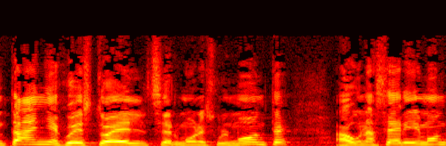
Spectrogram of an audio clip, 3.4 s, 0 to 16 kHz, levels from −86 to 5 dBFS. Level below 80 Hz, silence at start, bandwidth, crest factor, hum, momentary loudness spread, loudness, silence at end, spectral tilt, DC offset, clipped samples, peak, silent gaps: -54 dBFS; 0 s; 12.5 kHz; 16 dB; none; 10 LU; -19 LUFS; 0 s; -4 dB/octave; under 0.1%; under 0.1%; -4 dBFS; none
